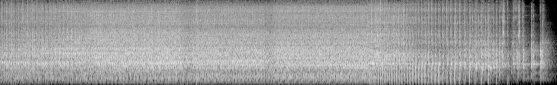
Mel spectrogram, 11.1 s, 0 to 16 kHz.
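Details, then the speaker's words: Tecumseh 8 hp engine on a Mastercraft 24-inch snowblower, drive belt removed: runs loud and harsh with a rapid, uneven knock, sounding like it wants to blow, before being shut off. "I thought I'd better stop it because it does sound like it wants to blow."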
